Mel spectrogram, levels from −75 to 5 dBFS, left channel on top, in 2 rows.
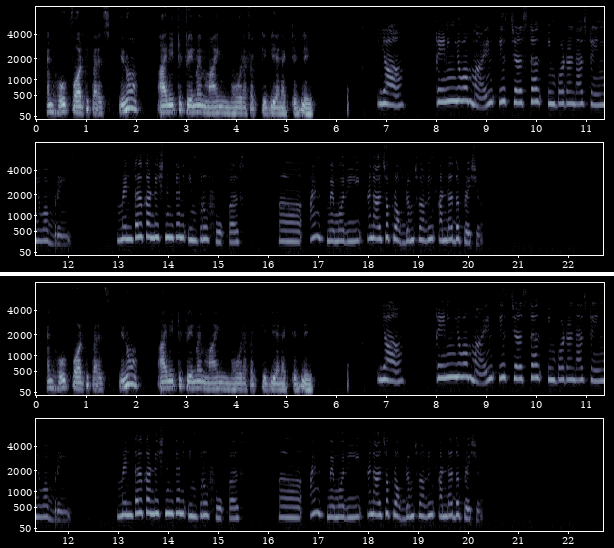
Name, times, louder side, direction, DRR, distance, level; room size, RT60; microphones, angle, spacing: voice 1, 0.2-1.3 1.7-2.1 2.4-5.5, left 3 dB, 75° left, 0.9 m, -27 dB
voice 2, 6.8-7.4 8.0-12.1 13.0-15.5 16.2-20.3, left 1 dB, 20° left, 4.1 m, -33 dB
head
